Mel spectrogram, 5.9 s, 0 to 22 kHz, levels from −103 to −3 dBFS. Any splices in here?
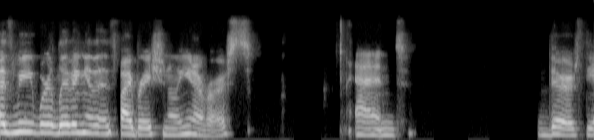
no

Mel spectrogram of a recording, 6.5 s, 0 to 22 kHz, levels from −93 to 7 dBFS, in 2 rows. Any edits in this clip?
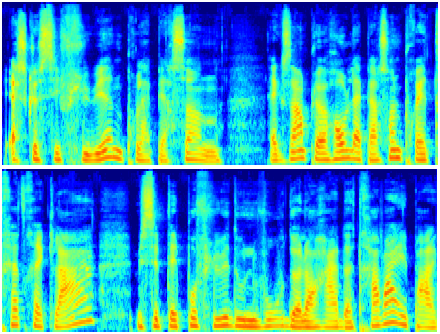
no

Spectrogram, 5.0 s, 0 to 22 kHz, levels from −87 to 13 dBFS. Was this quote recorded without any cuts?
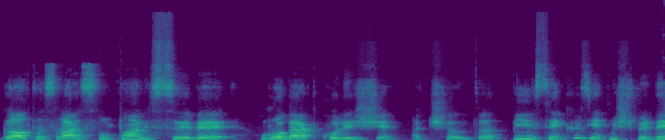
yes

